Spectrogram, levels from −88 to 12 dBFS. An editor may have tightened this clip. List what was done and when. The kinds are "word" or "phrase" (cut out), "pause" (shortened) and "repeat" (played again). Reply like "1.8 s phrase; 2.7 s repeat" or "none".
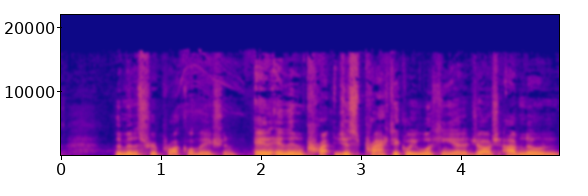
1.8 s pause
